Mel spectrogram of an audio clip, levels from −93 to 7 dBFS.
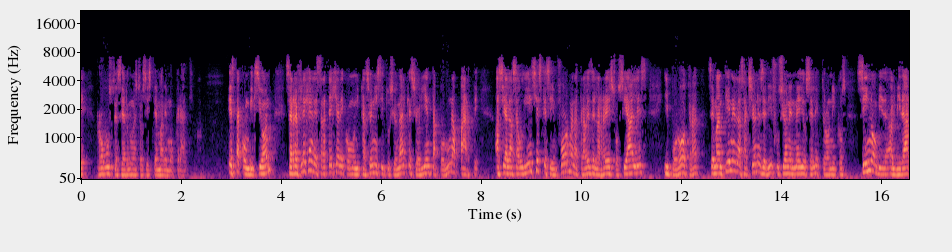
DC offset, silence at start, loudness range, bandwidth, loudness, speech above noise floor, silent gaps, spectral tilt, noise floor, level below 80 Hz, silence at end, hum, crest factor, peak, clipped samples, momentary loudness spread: under 0.1%; 0 s; 2 LU; 7.4 kHz; -22 LUFS; 28 dB; none; -5 dB/octave; -49 dBFS; -46 dBFS; 0 s; none; 20 dB; -2 dBFS; under 0.1%; 9 LU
